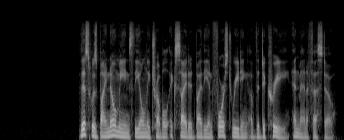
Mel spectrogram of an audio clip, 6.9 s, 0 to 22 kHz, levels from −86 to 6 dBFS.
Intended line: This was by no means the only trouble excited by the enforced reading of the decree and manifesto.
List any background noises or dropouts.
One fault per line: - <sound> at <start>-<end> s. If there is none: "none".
none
